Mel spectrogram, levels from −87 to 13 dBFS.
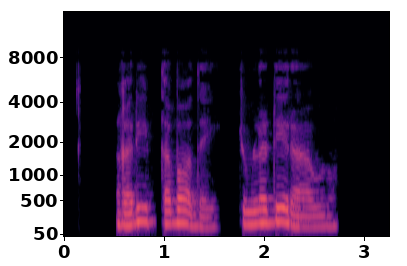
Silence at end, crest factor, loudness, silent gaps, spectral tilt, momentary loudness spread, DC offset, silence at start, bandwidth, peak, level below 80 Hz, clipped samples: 0.5 s; 16 dB; -30 LUFS; 1.57-1.76 s; -7.5 dB/octave; 14 LU; under 0.1%; 0.55 s; 7.8 kHz; -14 dBFS; -74 dBFS; under 0.1%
